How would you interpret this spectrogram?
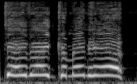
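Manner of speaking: high, loud panicked call for David; mock scream. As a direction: shriek for the son in mock alarm. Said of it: "she calls me fucking screaming".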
